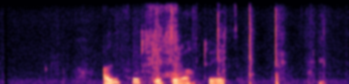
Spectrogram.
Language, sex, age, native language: Icelandic, male, 8, Icelandic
